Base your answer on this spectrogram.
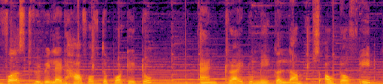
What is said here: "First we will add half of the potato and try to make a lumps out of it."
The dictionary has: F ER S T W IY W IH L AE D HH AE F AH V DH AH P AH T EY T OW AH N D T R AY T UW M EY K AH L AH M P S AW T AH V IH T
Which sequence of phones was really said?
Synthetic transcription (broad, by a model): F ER S T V IY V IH L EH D HH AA F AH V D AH P AH T EY T OW AH N D T R AY T UW M EY K AH L AH M P S AW T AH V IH T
